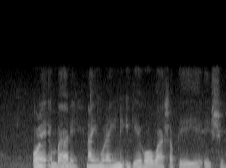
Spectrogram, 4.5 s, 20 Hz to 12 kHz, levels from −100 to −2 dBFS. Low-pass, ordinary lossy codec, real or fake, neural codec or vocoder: 7.2 kHz; none; real; none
